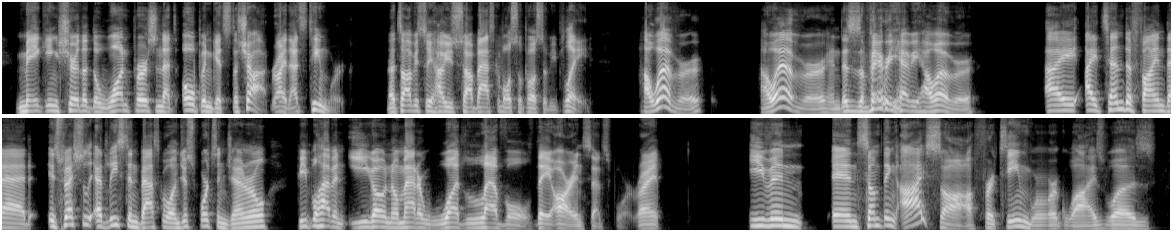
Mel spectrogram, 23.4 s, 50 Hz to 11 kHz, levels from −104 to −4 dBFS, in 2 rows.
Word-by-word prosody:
making 155 Hz, +2 st, +1 dB
sure 165 Hz, +4 st, +2 dB
that 155 Hz, -, -1 dB
the 135 Hz, -, -1 dB
1 155 Hz, +6 st, 0 dB
person 155 Hz, -2 st, +1 dB
that's -, -, +1 dB
open 170 Hz, -5 st, +2 dB
gets 125 Hz, -, -1 dB
the 135 Hz, -, -5 dB
shot, 135 Hz, -, +2 dB
right? -, -, +1 dB
That's -, -, -1 dB
teamwork. -, -, -3 dB, 0.4 s
That's 125 Hz, +6 st, -1 dB
obviously 155 Hz, -2 st, +1 dB
how 140 Hz, -, +1 dB
you 135 Hz, -1 st, +2 dB
saw 125 Hz, +1 st, +1 dB
basketball 130 Hz, -1 st, 0 dB
supposed -, -, -4 dB
to -, -, -12 dB
be -, -, -17 dB
played. -, -, -2 dB, 0.5 s
However, -, -, +2 dB, 0.6 s
however, 110 Hz, -, +2 dB
and 110 Hz, -1 st, -9 dB
this 145 Hz, -, +1 dB
is 145 Hz, -, -3 dB
a 145 Hz, -, +1 dB
very -, -, +3 dB
heavy 155 Hz, -4 st, 0 dB
however, 135 Hz, -8 st, 0 dB, 0.7 s
I 165 Hz, +2 st, +2 dB
I 170 Hz, 0 st, +4 dB
tend 190 Hz, +7 st, 0 dB
to 195 Hz, -, +4 dB
find 155 Hz, -2 st, +1 dB
that 135 Hz, -4 st, +2 dB, 0.2 s
especially 215 Hz, +5 st, 0 dB
at 165 Hz, -, +2 dB
least 205 Hz, +1 st, -1 dB
in 155 Hz, -3 st, +1 dB
basketball 140 Hz, +1 st, +1 dB
and 135 Hz, -, -2 dB
just 165 Hz, +1 st, -3 dB
sports 180 Hz, -2 st, -4 dB
in 135 Hz, -3 st, -2 dB
general, 145 Hz, +7 st, +2 dB, 0.3 s
people 175 Hz, +2 st, 0 dB
have 180 Hz, -2 st, +3 dB
an 135 Hz, -6 st, -2 dB
ego 150 Hz, +3 st, +2 dB
no 135 Hz, -1 st, -1 dB
matter 140 Hz, -1 st, +2 dB
what 125 Hz, +3 st, -1 dB
level 125 Hz, -7 st, -1 dB
they -, -, +3 dB
are -, -, +2 dB
in 100 Hz, -1 st, -5 dB
said -, -, -10 dB
sport, -, -, -25 dB
right? -, -, +1 dB, 0.9 s
Even 185 Hz, -3 st, +2 dB, 0.3 s
and 165 Hz, -1 st, +4 dB
something 195 Hz, +2 st, -1 dB
I -, -, +3 dB
saw -, -, -2 dB
for -, -, -5 dB
teamwork 105 Hz, -, -3 dB
wise 95 Hz, +2 st, -4 dB
was, 105 Hz, -3 st, -3 dB
145 Hz, 185 wpm, -23 LUFS, 125-165 Hz, 0.9 s, I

